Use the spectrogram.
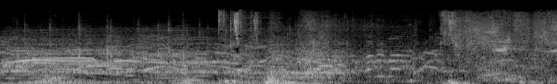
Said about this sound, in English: Now, can we get a big cheer for diversity?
